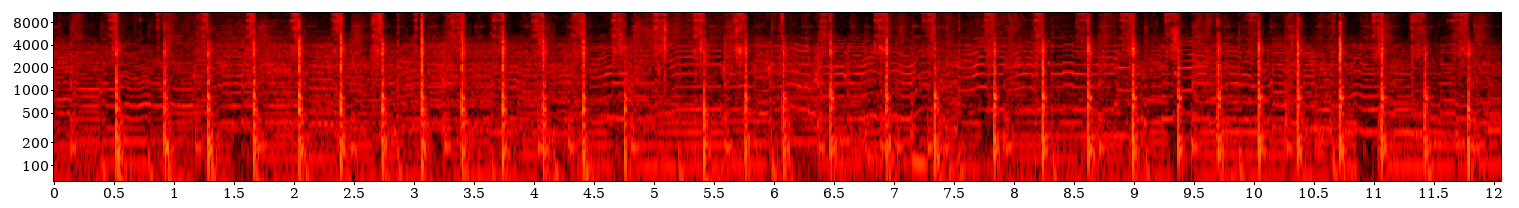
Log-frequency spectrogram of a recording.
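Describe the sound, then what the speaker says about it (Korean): A knife chops garlic on a board for shawarma prep, a fast, loud, steady run of crisp knocks close up, with no talking. "썰어주세요."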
